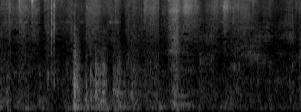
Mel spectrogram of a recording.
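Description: Felt-tip marker writing letters on a sheet of lined paper, a run of short, irregular soft scratching strokes.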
